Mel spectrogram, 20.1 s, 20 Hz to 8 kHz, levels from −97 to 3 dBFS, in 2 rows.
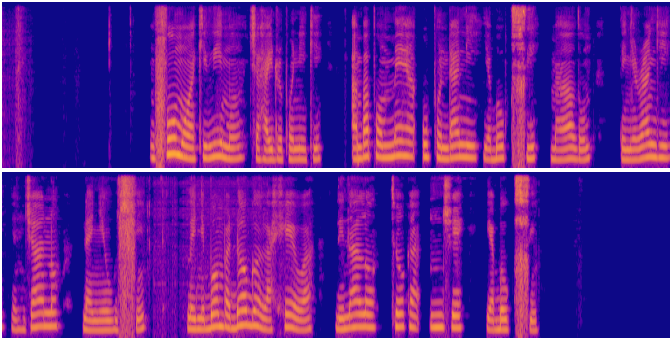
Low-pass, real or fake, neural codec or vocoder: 7.2 kHz; real; none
